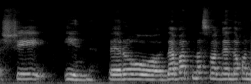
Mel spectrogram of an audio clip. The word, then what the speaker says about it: Shein: So, hindi pala Shein yung pagkakapronounce doon sa online store na yon kundi Shein, which is She's in Style, kaya Shein.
